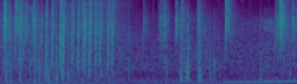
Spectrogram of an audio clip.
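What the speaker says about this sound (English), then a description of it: "Getting shot at." Rapid bursts of automatic gunfire and single shots crack in an Arma firefight, sharp and close in the first half, then sparser bangs over a low engine-like hum.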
